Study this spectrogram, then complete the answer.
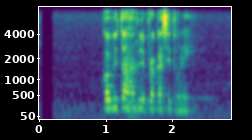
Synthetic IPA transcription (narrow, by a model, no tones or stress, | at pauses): kʌβit̪aɦʌɾuleprʌkasit̪ɦune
